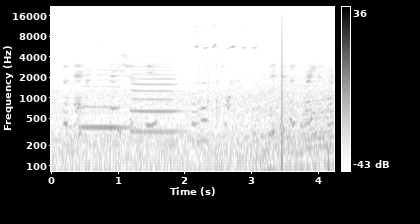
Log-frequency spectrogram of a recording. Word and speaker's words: Furze Platt: The next station is Furze Platt. This is a great way to Ah. Right. So, it is Furze Platt. I am right. That's like one of the only times I've been right on pronunciations.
